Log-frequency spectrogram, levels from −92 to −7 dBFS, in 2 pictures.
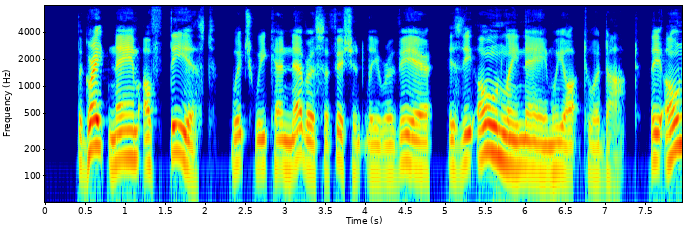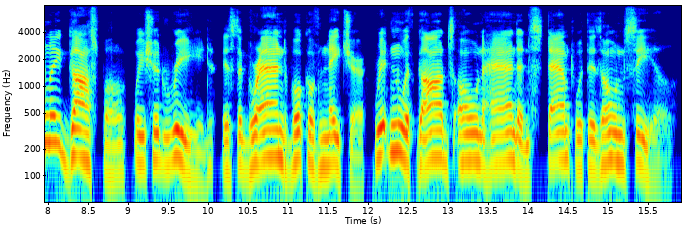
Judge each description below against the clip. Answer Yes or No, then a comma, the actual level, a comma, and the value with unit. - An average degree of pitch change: Yes, average, 4.2 semitones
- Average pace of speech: Yes, average, 160 wpm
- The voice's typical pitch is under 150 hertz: Yes, medium, 140 Hz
